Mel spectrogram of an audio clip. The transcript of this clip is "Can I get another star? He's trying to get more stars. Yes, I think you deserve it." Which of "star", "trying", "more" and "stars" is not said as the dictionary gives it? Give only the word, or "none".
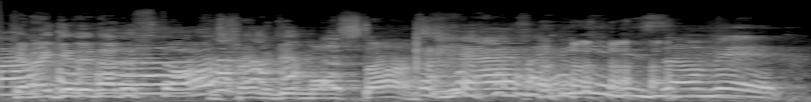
stars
